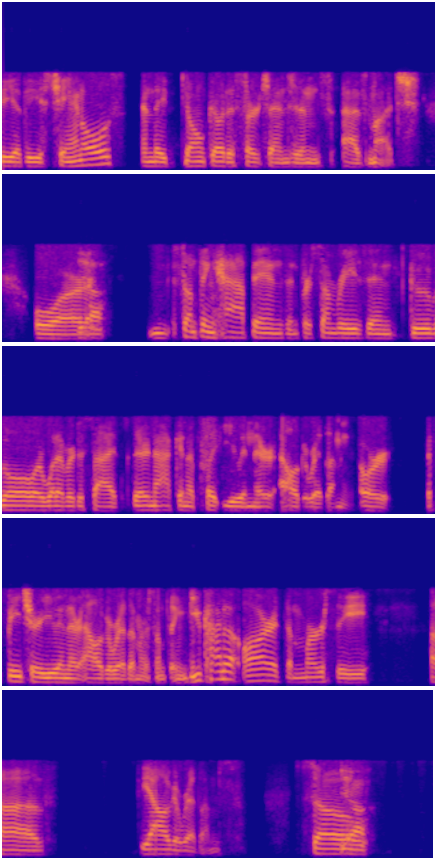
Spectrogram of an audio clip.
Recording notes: link up via phone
